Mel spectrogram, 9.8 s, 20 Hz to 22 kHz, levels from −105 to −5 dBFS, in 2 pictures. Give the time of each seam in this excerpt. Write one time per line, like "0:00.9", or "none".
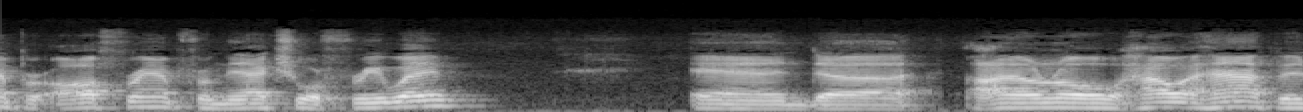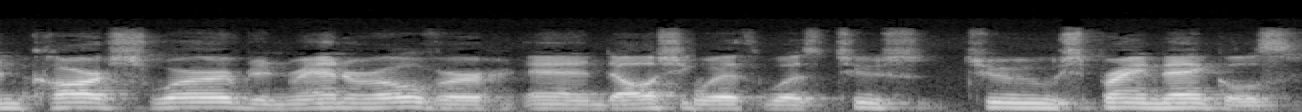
0:03.5
0:05.0
0:07.5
